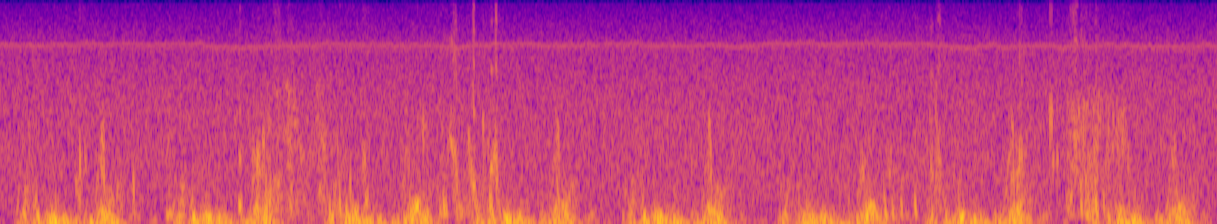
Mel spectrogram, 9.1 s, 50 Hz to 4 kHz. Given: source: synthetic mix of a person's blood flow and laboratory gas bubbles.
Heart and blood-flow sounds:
Doppler ultrasound of blood flow; precordium
0.55-0.66 s: bubbles
0.96-1.04 s: bubbles
1.24-1.40 s: bubbles
1.77-2.67 s: bubbles
2.71-2.79 s: bubbles
3.03-3.09 s: bubbles
3.15-3.23 s: bubbles
3.27-3.79 s: bubbles
6.45-6.92 s: bubbles
6.95-7.24 s: bubbles
7.59-7.72 s: bubbles
7.83-8.51 s: bubbles
From the record:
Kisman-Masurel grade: 222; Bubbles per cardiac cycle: several, 3 to 8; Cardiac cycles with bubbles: 10 to 50%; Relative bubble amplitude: moderate (0.250 to 0.450); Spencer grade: 2 (many but less than half of the cardiac periods contain bubble signals, singularly or in groups); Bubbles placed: anywhere in the cardiac cycle

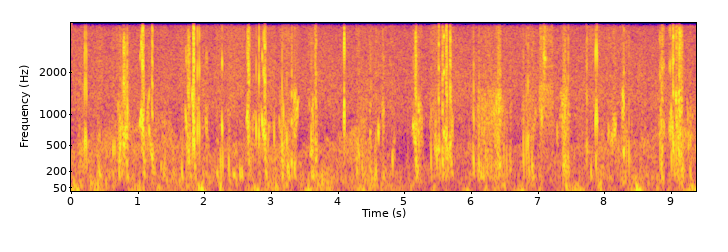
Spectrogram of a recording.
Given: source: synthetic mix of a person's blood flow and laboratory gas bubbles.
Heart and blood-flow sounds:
Doppler ultrasound of blood flow; subclavian vein
0.17-0.26 s: bubbles
0.38-0.46 s: bubbles
0.60-0.88 s: bubbles
1.00-1.29 s: bubbles
1.32-1.44 s: bubbles
1.63-1.96 s: bubbles
2.00-2.05 s: bubbles
2.16-3.42 s: bubbles
3.54-3.71 s: bubbles
4.07-4.14 s: bubbles
4.25-4.42 s: bubbles
4.44-4.71 s: bubbles
4.78-4.86 s: bubbles
5.10-5.28 s: bubbles
5.37-5.76 s: bubbles
6.01-6.62 s: bubbles
6.75-7.24 s: bubbles
7.27-7.50 s: bubbles
7.71-8.42 s: bubbles
8.59-8.61 s: bubbles
8.79-8.90 s: bubbles
8.96-9.34 s: bubbles
From the record:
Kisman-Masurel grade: 342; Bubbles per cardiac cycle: rolling drumbeat, 9 or more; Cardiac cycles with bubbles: 100%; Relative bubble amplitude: moderate (0.250 to 0.450); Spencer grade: 3 (all of the cardiac periods contain showers or single bubble signals, but not dominating or overriding the cardiac motion signals); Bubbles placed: anywhere in the cardiac cycle

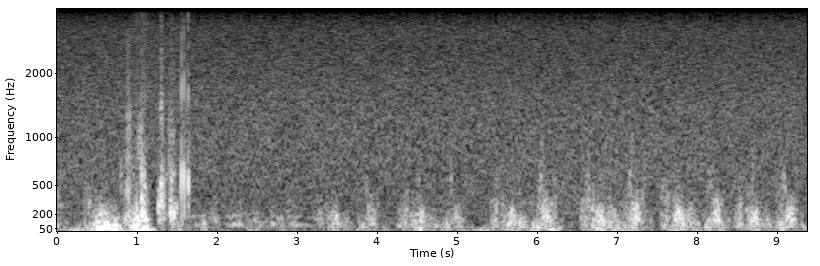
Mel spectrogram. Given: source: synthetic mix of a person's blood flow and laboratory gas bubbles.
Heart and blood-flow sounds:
Doppler ultrasound of blood flow; precordium
0.78-1.16 s: bubbles
1.25-1.68 s: bubbles
From the record:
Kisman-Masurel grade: 213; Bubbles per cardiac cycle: several, 3 to 8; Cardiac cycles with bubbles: 1 to 10%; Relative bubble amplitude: loud (0.450 to 0.775); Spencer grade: 1 (occasional bubble signal discernible with the cardiac motion signal, with majority of cardiac periods free of bubbles); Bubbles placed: only in the low amplitude regions of the cardiac cycle

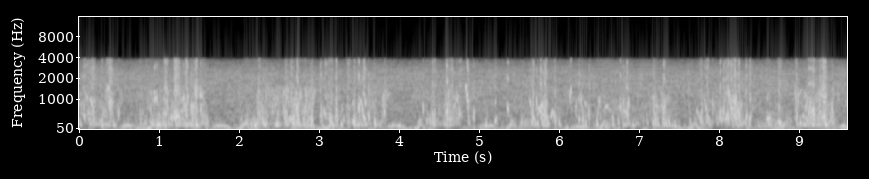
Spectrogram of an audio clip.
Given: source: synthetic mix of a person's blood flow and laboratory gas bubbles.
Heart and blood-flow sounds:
Doppler ultrasound of blood flow; precordium
0.00-0.55 s: bubbles
0.74-1.64 s: bubbles
1.99-2.98 s: bubbles
3.01-3.89 s: bubbles
4.26-4.98 s: bubbles
5.05-5.27 s: bubbles
5.33-5.40 s: bubbles
5.50-6.41 s: bubbles
6.46-7.52 s: bubbles
7.61-8.44 s: bubbles
8.58-9.52 s: bubbles
From the record:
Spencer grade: 4 (maximum detectable bubble signal sounding continuously throughout systole and diastole of every cardiac period, and overriding the amplitude of the normal cardiac signals); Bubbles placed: anywhere in the cardiac cycle

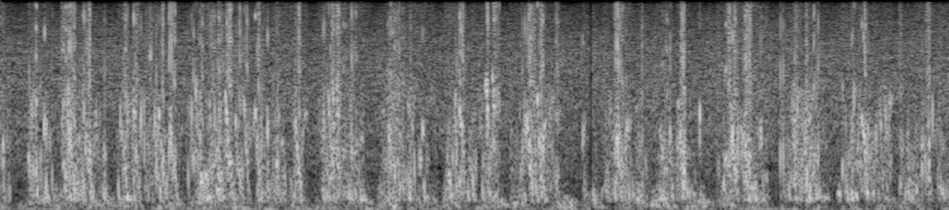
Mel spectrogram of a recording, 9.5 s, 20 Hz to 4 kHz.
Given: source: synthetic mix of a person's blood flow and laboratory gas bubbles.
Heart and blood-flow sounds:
Doppler ultrasound of blood flow; precordium
0.00-0.14 s: bubbles
0.24-0.56 s: bubbles
0.61-1.09 s: bubbles
1.15-3.09 s: bubbles
3.15-3.72 s: bubbles
3.77-4.36 s: bubbles
4.43-5.02 s: bubbles
5.08-5.62 s: bubbles
5.80-5.88 s: bubbles
6.00-6.52 s: bubbles
6.54-7.03 s: bubbles
7.14-7.70 s: bubbles
7.76-8.93 s: bubbles
8.97-9.50 s: bubbles
From the record:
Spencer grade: 4 (maximum detectable bubble signal sounding continuously throughout systole and diastole of every cardiac period, and overriding the amplitude of the normal cardiac signals); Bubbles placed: anywhere in the cardiac cycle

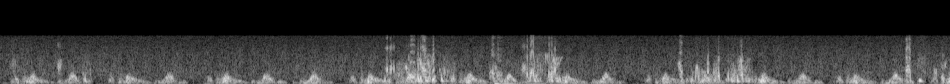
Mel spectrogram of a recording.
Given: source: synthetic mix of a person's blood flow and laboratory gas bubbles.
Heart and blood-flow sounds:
Doppler ultrasound of blood flow; precordium
0.10-0.34 s: bubbles
0.57-0.64 s: bubbles
0.82-0.94 s: bubbles
3.81-4.58 s: bubbles
4.89-5.04 s: bubbles
5.21-5.63 s: bubbles
6.77-7.54 s: bubbles
9.03-9.25 s: bubbles
9.33-9.51 s: bubbles
From the record:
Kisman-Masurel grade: 223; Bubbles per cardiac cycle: several, 3 to 8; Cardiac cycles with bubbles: 10 to 50%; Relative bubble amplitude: loud (0.450 to 0.775); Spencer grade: 2 (many but less than half of the cardiac periods contain bubble signals, singularly or in groups); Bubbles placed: only in the low amplitude regions of the cardiac cycle

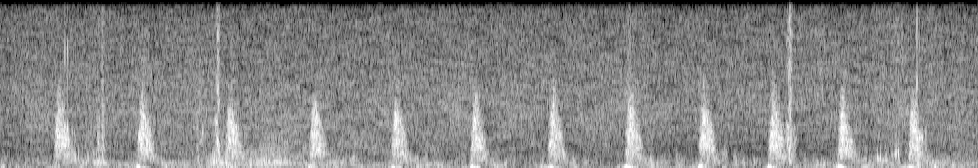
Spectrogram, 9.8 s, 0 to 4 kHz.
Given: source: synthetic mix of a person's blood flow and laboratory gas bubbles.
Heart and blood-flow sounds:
Doppler ultrasound of blood flow; subclavian vein
0.59-1.10 s: bubbles
1.95-2.08 s: bubbles
2.15-2.24 s: bubbles
6.26-6.33 s: bubbles
7.83-7.98 s: bubbles
8.73-9.03 s: bubbles
9.12-9.29 s: bubbles
From the record:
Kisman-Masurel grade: 121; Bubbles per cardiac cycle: 1 to 2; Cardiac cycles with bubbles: 10 to 50%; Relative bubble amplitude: barely perceptible (0.100 to 0.250); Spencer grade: 2 (many but less than half of the cardiac periods contain bubble signals, singularly or in groups); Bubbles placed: anywhere in the cardiac cycle

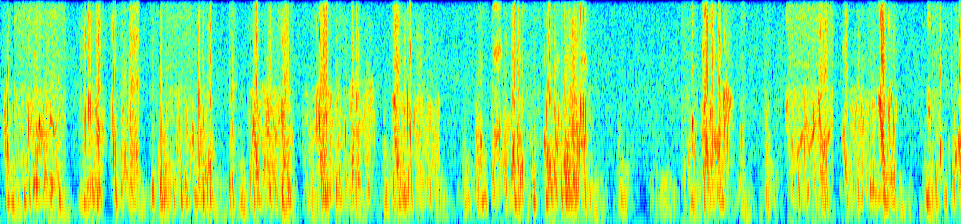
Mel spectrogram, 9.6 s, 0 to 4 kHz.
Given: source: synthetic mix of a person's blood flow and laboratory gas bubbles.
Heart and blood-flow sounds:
Doppler ultrasound of blood flow; precordium
0.00-0.65 s: bubbles
0.78-1.06 s: bubbles
1.09-1.40 s: bubbles
1.49-2.17 s: bubbles
2.25-2.38 s: bubbles
2.46-2.95 s: bubbles
3.02-3.76 s: bubbles
3.90-4.40 s: bubbles
4.74-5.93 s: bubbles
6.80-7.34 s: bubbles
7.39-7.46 s: bubbles
7.63-7.71 s: bubbles
7.85-8.33 s: bubbles
8.41-8.97 s: bubbles
9.26-9.62 s: bubbles
From the record:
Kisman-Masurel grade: 333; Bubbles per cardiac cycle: rolling drumbeat, 9 or more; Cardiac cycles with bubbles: 50 to 99%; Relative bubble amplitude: loud (0.450 to 0.775); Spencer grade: 3 (all of the cardiac periods contain showers or single bubble signals, but not dominating or overriding the cardiac motion signals); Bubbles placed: anywhere in the cardiac cycle

